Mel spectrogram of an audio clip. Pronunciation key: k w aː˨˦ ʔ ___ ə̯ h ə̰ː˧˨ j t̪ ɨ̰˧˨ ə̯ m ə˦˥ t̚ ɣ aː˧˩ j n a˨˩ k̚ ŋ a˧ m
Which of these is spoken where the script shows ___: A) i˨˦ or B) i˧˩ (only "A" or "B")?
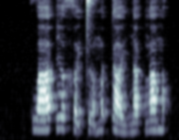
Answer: A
